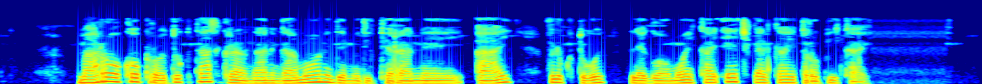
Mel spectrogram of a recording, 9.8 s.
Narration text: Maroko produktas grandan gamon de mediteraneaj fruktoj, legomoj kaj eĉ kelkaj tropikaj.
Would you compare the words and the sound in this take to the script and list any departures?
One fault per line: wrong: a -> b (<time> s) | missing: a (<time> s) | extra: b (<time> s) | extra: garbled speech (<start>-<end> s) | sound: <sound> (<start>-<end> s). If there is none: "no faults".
no faults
